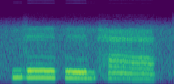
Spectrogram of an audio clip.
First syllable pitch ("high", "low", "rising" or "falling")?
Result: low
